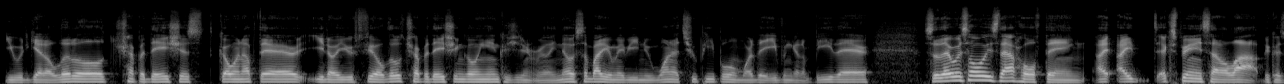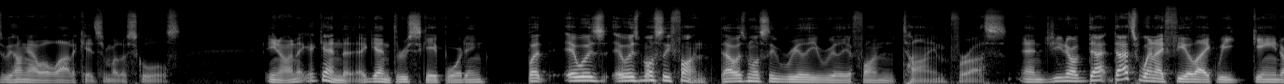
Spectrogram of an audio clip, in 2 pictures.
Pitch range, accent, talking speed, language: 105-125 Hz, American, 235 wpm, English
